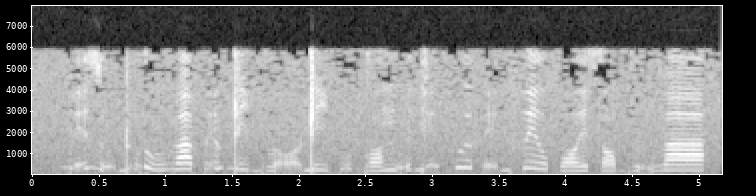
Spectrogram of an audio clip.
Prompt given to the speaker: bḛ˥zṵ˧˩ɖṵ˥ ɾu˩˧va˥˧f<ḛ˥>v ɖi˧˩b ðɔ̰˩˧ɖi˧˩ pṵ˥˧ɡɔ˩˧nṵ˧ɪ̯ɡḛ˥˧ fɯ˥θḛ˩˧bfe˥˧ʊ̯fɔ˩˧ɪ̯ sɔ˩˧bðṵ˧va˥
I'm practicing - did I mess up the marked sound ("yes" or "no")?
no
